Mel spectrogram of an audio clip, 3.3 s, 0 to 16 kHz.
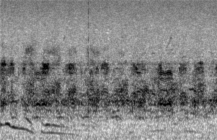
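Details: Greater flamingos, dry-season migrants numbering over 6000, fishing in the lagoons of Mannar Island, Sri Lanka: a dense, unbroken babble of nasal honking chatter, with a few lower descending calls early on.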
